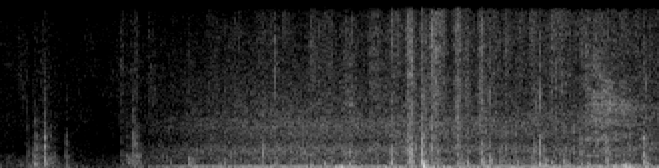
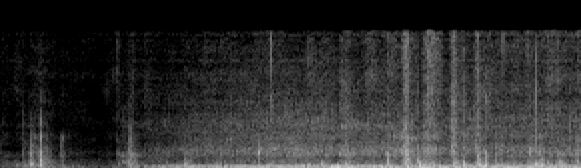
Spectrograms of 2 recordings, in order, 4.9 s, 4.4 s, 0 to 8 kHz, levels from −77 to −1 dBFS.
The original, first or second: first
